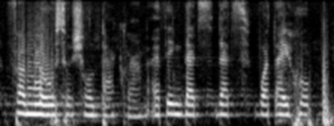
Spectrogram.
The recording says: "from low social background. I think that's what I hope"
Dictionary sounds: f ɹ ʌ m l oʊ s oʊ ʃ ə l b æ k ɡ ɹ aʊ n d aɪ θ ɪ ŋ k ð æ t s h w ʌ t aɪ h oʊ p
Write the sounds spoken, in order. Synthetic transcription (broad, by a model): f ɹ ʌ m l oʊ s oʊ ʃ ə l b æ k ɡ ɹ aʊ n d aɪ θ ɪ ŋ k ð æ t s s w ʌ t aɪ h oʊ p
